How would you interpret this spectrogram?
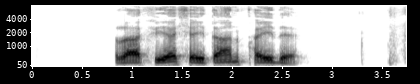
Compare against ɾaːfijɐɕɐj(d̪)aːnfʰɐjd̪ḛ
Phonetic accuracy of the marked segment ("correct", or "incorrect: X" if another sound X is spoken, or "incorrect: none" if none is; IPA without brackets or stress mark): incorrect: t̪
